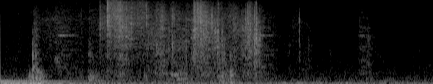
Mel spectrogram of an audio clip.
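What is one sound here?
Paper rustles as a sheet is picked up and unfolded.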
